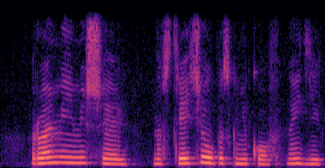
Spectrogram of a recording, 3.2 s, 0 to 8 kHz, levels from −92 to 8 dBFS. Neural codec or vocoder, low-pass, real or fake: none; 7.2 kHz; real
